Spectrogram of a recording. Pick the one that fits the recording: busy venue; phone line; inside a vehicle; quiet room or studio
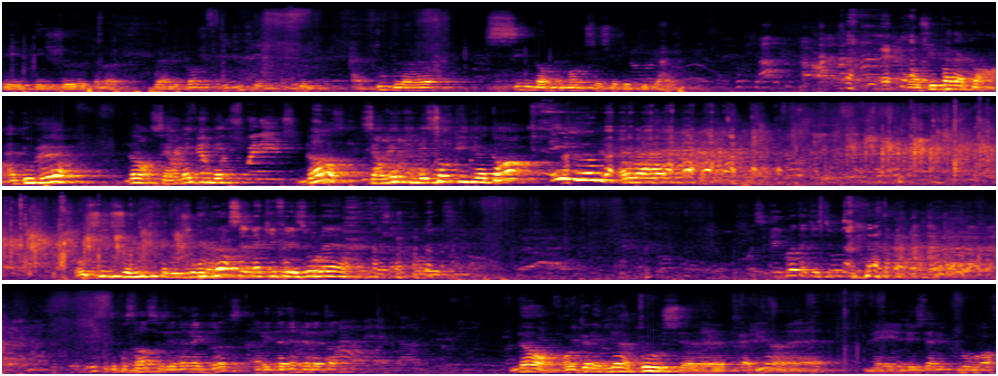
busy venue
